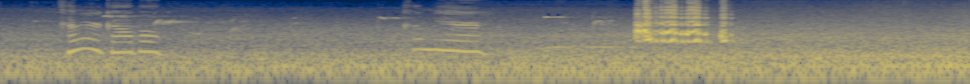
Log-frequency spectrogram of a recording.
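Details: A wild turkey on Emerald Street in Boise, near a road where cars slow to watch, gives one short rattling gobble of rapid pulses midway. Soft human voices come before it, over a constant traffic hum.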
